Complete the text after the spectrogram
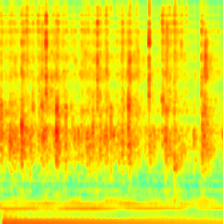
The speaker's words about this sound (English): Come on. Let's just give God a clap. You're going to do it, church. Do it properly. Do it properly.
